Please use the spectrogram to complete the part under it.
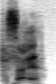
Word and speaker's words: Piasa: I think it's pronounced Piasa. That's how I'm pronouncing it. It's a P-I-A-S-A. Piasa.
